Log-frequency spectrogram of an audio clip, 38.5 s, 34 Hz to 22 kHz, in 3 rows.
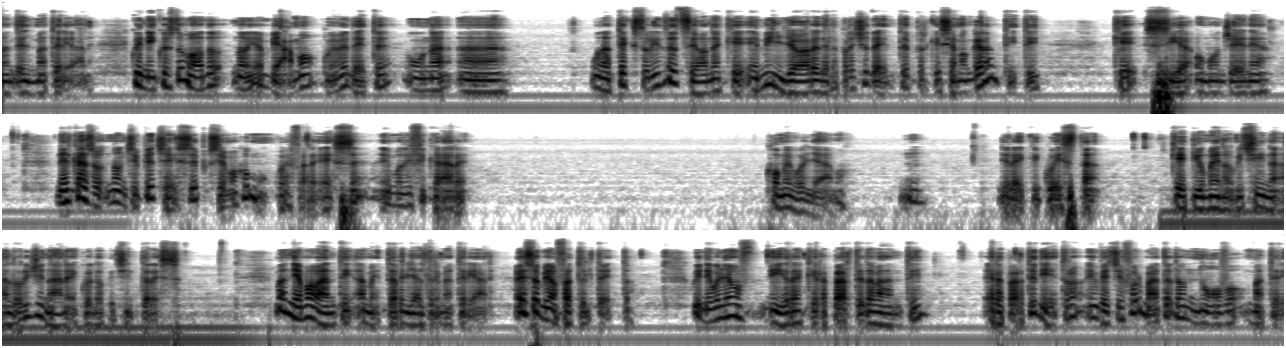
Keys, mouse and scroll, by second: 2.0-4.9 middle drag, 7.8-9.7 middle drag, 14.2-15.9 middle drag, 15.9 s, 24.3-26.2 drag, 25.2 middle click, 26.2 middle click, 28.6-30.3 middle drag, 32.1-33.8 middle drag, 34.8-36.7 middle drag.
